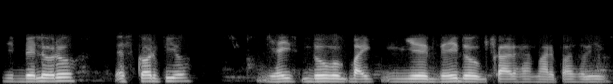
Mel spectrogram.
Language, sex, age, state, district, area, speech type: Hindi, male, 18-30, Bihar, Samastipur, rural, conversation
